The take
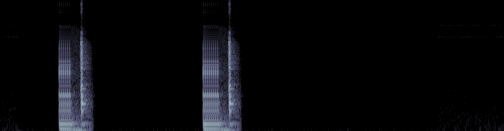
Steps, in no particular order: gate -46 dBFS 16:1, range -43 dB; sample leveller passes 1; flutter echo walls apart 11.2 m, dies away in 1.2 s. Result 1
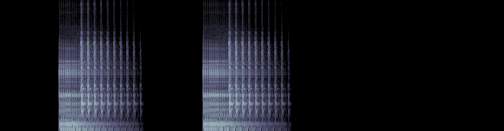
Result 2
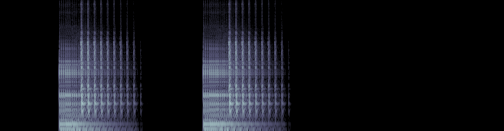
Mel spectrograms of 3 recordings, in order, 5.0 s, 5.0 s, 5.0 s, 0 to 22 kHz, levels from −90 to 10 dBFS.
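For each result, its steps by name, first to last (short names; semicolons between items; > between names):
flutter echo > sample leveller > gate; flutter echo > gate > sample leveller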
